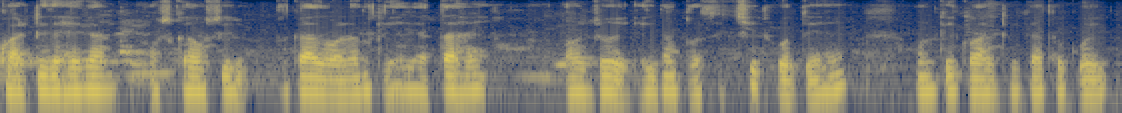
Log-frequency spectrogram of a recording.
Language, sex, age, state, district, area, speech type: Hindi, male, 45-60, Uttar Pradesh, Prayagraj, rural, spontaneous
